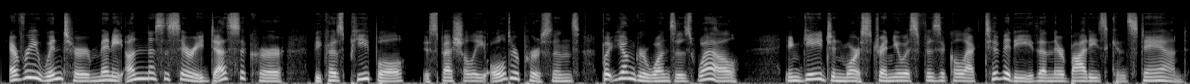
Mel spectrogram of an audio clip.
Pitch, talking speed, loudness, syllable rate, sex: 180 Hz, 125 wpm, -17 LUFS, 5.1 syllables/s, female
